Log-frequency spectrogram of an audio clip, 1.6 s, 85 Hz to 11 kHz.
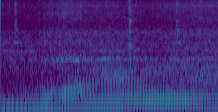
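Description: A Pontiac Firebird's General Motors 3.8 liter V6 revs through a no-name aftermarket exhaust, a loud, close, throaty drone that rises and holds with a slight rasp.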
